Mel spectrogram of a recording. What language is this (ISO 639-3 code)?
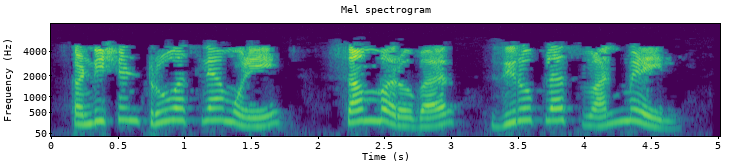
mar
